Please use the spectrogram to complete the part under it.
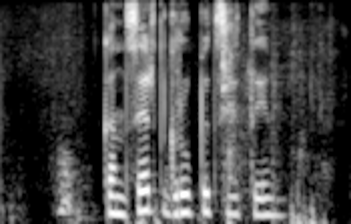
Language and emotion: Russian, neutral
